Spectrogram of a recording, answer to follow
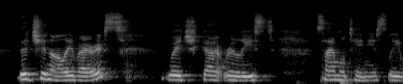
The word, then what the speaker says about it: Cinelli: The Cinelli Virus, and I'm not trying not to do spoilers, it's pronounced Cinelli.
